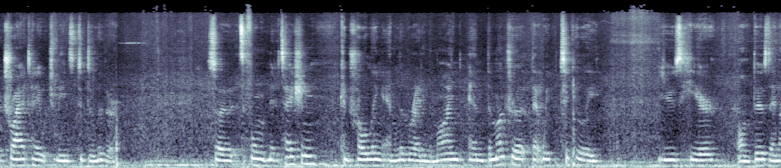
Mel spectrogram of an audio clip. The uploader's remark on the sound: Kirtan live at The Loft in Auckland, New Zealand.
